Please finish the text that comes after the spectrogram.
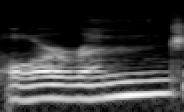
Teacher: the schwa in the middle, orange, is a little bit optional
